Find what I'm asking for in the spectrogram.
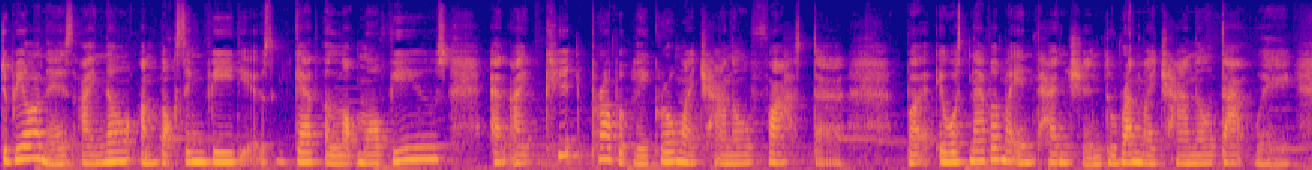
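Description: Noticeable background noise behind a woman's medium-pitched voice, its pitch varying in an ordinary way. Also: moderate pace. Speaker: luxury fashion YouTuber. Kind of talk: casual chit-chat talk to camera.

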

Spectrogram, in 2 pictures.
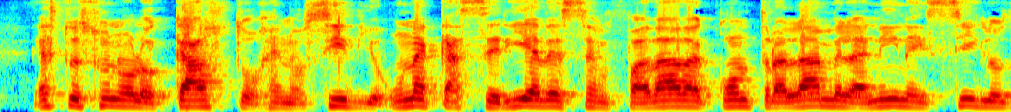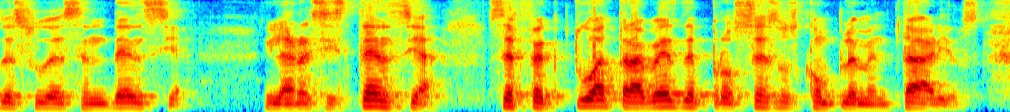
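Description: In an angry, intense tone, a man speaks at a moderate pace with ordinary pitch variation against a quiet background. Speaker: spoken word poet. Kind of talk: spoken word poem, defiant political protest verse. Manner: intense, rhythmic, forceful; angry, accusatory, urgent. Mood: angry, defiant. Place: home room. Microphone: webcam.

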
